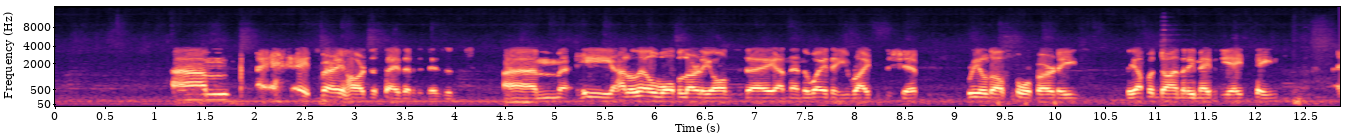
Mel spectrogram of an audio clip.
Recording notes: LIVE from Royal Liverpool.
